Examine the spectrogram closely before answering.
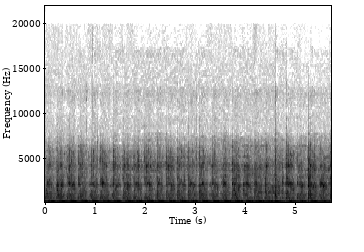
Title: Rusty &Trusty 6.2 Diesel cold start and rough idle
